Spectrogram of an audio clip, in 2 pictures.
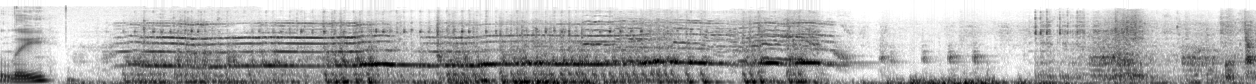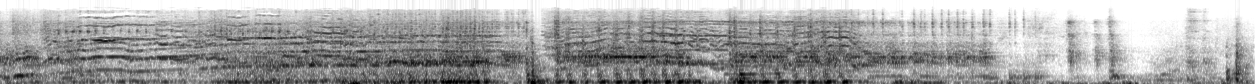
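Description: A sailboat winch ratchets and whirs as it is cranked.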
